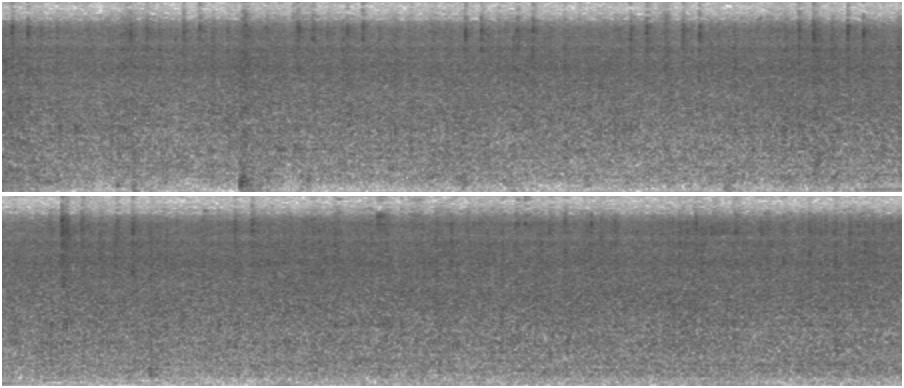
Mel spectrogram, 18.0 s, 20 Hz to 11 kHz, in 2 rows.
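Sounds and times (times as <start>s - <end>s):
train wheels on rails: 0.0s - 18.0s
faint clicks: 4.4s - 18.0s.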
